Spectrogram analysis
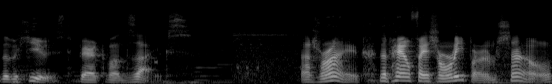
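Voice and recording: A put-on character voice delivers a dramatic, theatrical tone at low-to-middle pitch. The pace is moderate, with faint music in the background.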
